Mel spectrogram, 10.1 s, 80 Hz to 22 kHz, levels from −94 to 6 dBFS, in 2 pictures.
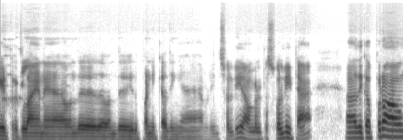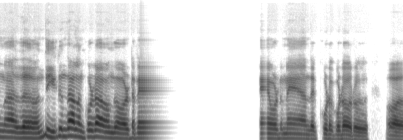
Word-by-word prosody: கேட்டுருக்கலாம். 100 Hz, -2 st, 0 dB
என்னை 95 Hz, 0 st, -4 dB, 0.2 s
வந்து 95 Hz, +1 st, -2 dB
இத 95 Hz, -, +1 dB
வந்து 95 Hz, +1 st, -5 dB
இது 90 Hz, -, -7 dB
பண்ணிக்காதீங்க." 85 Hz, -1 st, -6 dB, 0.2 s
அப்படின்னு 90 Hz, 0 st, -21 dB
சொல்லி 105 Hz, -, -8 dB
அவுங்கள்ட்ட 110 Hz, -1 st, -8 dB
சொல்லிட்டேன். 140 Hz, 0 st, -2 dB, 0.6 s
அதுக்கப்புறம் 160 Hz, +5 st, +2 dB
அவுங்க 175 Hz, -1 st, 0 dB
அத 150 Hz, 0 st, +4 dB, 0.2 s
வந்து, 190 Hz, +7 st, 0 dB
இருந்தாலும் 200 Hz, -4 st, +3 dB
கூட 180 Hz, -, +2 dB
அவுங்க 150 Hz, -1 st, +2 dB
உடனே 145 Hz, +2 st, 0 dB, 1.6 s
உடனே 135 Hz, +1 st, -3 dB, 0.2 s
அத 120 Hz, -1 st, -2 dB
கூடக் 125 Hz, -3 st, -3 dB
கூட 120 Hz, +1 st, +2 dB
ஒரு 110 Hz, -, +1 dB, 0.4 s
அ -, -, -2 dB
125 Hz, 150 wpm, -20 LUFS, 95-155 Hz, 1.6 s, அத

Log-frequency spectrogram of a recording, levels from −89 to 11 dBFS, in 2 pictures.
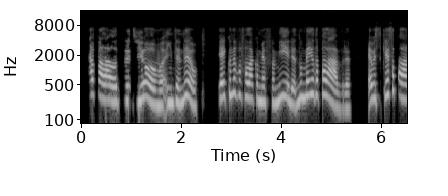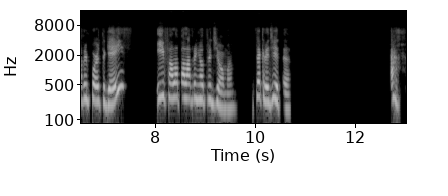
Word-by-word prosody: a 315 Hz, +1 st, +1 dB
falar 260 Hz, -4 st, +5 dB
outro 230 Hz, -1 st, 0 dB
idioma, 225 Hz, -3 st, +1 dB
entendeu? 220 Hz, -1 st, +1 dB, 0.4 s
E 270 Hz, -, 0 dB
aí, 275 Hz, -, +4 dB
quando 320 Hz, +4 st, -2 dB
eu 340 Hz, -, -1 dB
vou 315 Hz, -, -4 dB
falar 275 Hz, -3 st, +1 dB
com 255 Hz, -, -3 dB
a -, -, -1 dB
minha 230 Hz, -1 st, +1 dB
família, 230 Hz, 0 st, -2 dB
no 265 Hz, +6 st, 0 dB
meio 305 Hz, +3 st, +2 dB
da 315 Hz, -, +1 dB
palavra, 180 Hz, -, +1 dB, 0.3 s
eu 245 Hz, +4 st, +1 dB
esqueço 300 Hz, +7 st, -2 dB
a -, -, -15 dB
palavra 260 Hz, -7 st, +2 dB
em 255 Hz, -, -1 dB
português 230 Hz, -, +2 dB, 0.8 s
e 285 Hz, +3 st, 0 dB
falo 275 Hz, -1 st, +2 dB
a 275 Hz, -, 0 dB
palavra 265 Hz, -1 st, +2 dB
em 255 Hz, -, -1 dB
outro 250 Hz, 0 st, -2 dB
idioma. 175 Hz, -6 st, -4 dB, 0.4 s
Você 290 Hz, -, -4 dB
acredita? 230 Hz, -, 0 dB, 2.0 s
Ah. 245 Hz, -6 st, 0 dB
250 Hz, 160 wpm, -22 LUFS, 220-275 Hz, 2.0 s, falar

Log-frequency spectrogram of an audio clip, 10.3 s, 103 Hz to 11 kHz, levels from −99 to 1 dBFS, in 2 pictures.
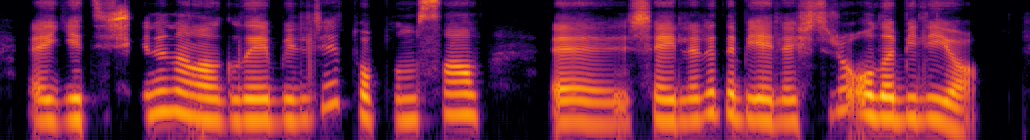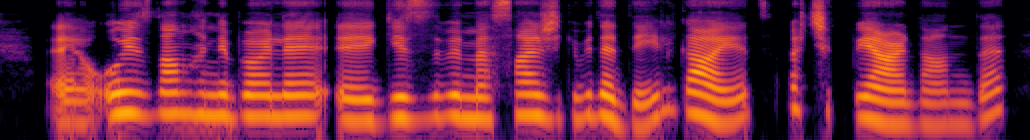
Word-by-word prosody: Eee, 200 Hz, 0 st, +1 dB
yetişkinin 230 Hz, +5 st, +1 dB
algılayabileceği 205 Hz, -, +1 dB
toplumsal, 235 Hz, -, +1 dB, 0.4 s
eee, 190 Hz, -1 st, +1 dB
şeylere 205 Hz, +4 st, +1 dB
de 245 Hz, -3 st, +1 dB
bir 205 Hz, -1 st, +4 dB
eleştiri 200 Hz, +8 st, -4 dB
olabiliyor. 215 Hz, -, +4 dB, 0.6 s
Eee, 95 Hz, 0 st, -2 dB
o 245 Hz, -, +1 dB
yüzden, 250 Hz, 0 st, 0 dB
hani, 235 Hz, -2 st, -3 dB
böyle, 230 Hz, 0 st, 0 dB
eee, 200 Hz, -1 st, 0 dB
gizli 215 Hz, +2 st, -4 dB
bir 230 Hz, -, 0 dB
mesaj 220 Hz, +1 st, -1 dB
gibi 215 Hz, +2 st, -10 dB
de 215 Hz, -7 st, 0 dB
değil, 205 Hz, +11 st, -7 dB
gayet 225 Hz, -4 st, +2 dB
açık 290 Hz, -2 st, -5 dB
bir 225 Hz, -, -3 dB
yerden 180 Hz, -3 st, 0 dB
de, 240 Hz, +6 st, -7 dB
215 Hz, 155 wpm, -24 LUFS, 200-235 Hz, 0.6 s, bir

